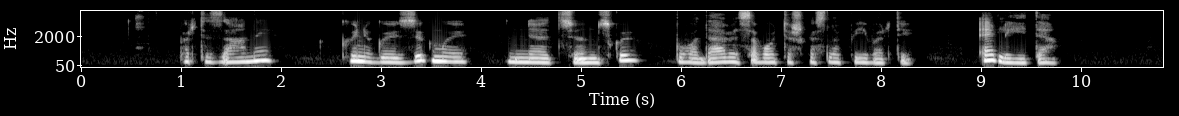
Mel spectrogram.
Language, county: Lithuanian, Kaunas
